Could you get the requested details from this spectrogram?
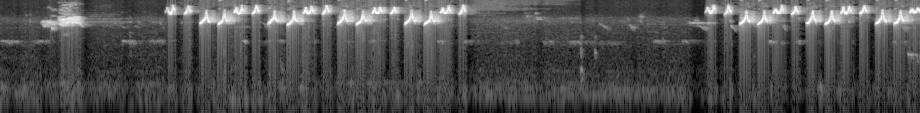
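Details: Cinereous tit song on a tutor recording for training songbirds such as magpie-robins: one opening note, then a long run of rapid, sharp, high two-part phrases for about four seconds, a pause, and another extended burst.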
